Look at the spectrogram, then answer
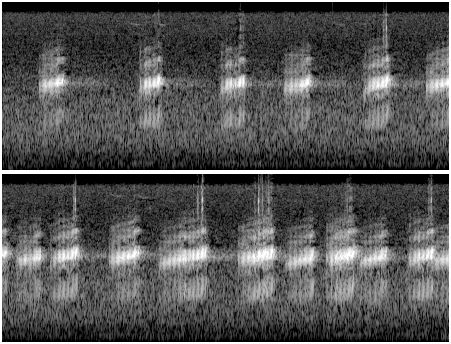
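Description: A water frog gives short, rattling croaks, repeated roughly once a second over a steady hiss.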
